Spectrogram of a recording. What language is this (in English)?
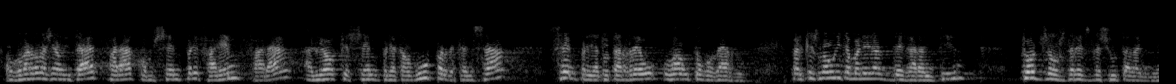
Catalan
